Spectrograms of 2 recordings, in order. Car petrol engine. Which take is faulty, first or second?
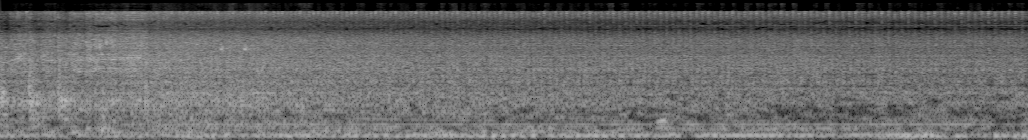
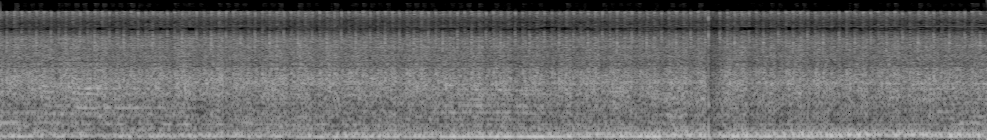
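second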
